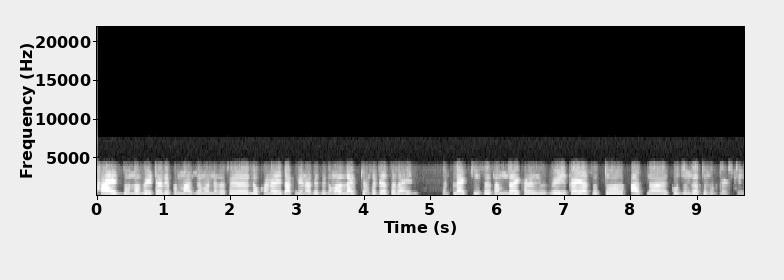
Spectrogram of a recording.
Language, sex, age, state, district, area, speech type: Marathi, male, 18-30, Maharashtra, Thane, urban, conversation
